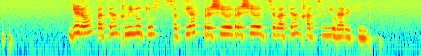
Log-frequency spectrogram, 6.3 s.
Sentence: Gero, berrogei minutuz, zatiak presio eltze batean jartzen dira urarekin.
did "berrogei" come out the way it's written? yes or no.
no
